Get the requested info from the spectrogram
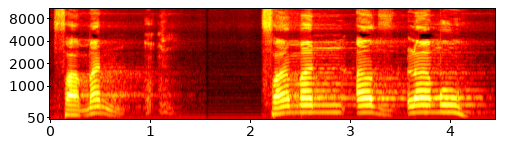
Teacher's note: mim yang bertasdid gunna musaddada kita dengungkan selama 3 harokat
